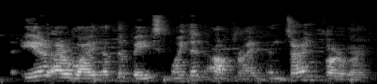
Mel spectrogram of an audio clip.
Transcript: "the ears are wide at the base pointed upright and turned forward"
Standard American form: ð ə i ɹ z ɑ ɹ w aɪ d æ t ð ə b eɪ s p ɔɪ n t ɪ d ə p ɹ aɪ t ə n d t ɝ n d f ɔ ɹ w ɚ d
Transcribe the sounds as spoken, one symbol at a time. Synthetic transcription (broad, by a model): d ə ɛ ɹ ɑ ɹ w aɪ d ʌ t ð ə b eɪ s p ɔɪ n t ɪ d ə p ɹ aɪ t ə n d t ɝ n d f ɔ ɹ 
